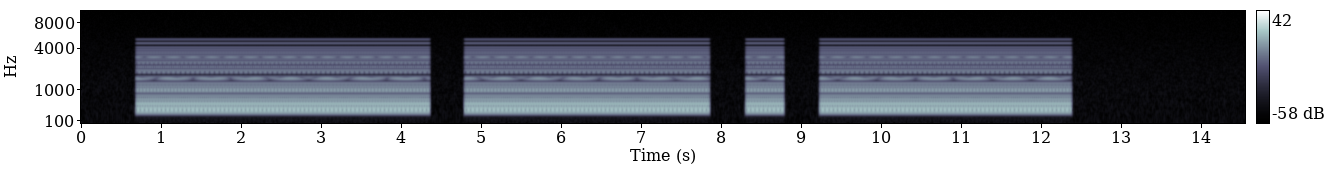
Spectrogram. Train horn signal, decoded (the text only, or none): 2 long, 1 short, 1 long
